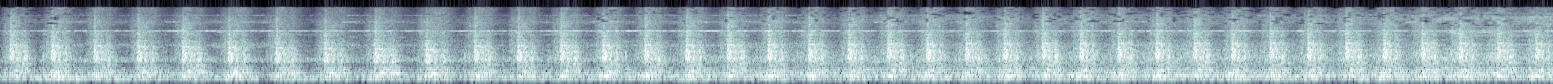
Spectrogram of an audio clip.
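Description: A steam locomotive chuffs in a quick, steady rhythm that slowly speeds up.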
